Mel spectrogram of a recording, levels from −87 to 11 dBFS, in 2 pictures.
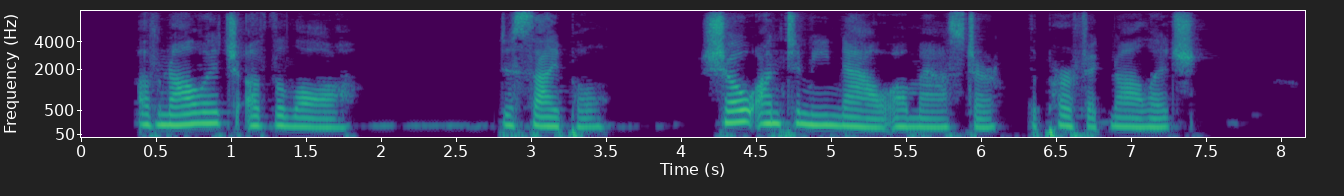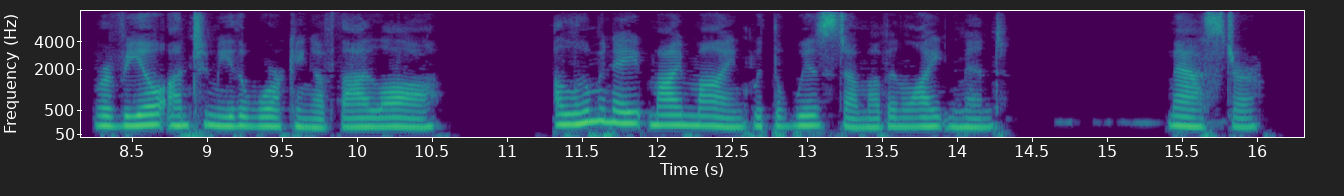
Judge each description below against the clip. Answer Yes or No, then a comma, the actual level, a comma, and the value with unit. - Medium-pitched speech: Yes, medium, 175 Hz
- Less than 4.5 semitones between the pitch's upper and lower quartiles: Yes, average, 2.8 semitones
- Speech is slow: Yes, slow, 120 wpm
